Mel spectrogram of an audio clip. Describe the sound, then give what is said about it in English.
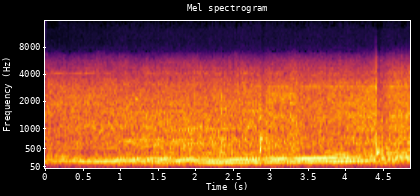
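Steady, loud engine drone of aircraft and car traffic at an airport drop-off, with a low hum that rises slightly in pitch across the span. “The next day, Courtney drops Marcus off at the airport.”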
